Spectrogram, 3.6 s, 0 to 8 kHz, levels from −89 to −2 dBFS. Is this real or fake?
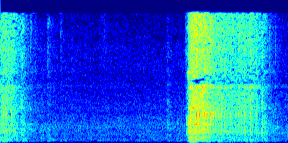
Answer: real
